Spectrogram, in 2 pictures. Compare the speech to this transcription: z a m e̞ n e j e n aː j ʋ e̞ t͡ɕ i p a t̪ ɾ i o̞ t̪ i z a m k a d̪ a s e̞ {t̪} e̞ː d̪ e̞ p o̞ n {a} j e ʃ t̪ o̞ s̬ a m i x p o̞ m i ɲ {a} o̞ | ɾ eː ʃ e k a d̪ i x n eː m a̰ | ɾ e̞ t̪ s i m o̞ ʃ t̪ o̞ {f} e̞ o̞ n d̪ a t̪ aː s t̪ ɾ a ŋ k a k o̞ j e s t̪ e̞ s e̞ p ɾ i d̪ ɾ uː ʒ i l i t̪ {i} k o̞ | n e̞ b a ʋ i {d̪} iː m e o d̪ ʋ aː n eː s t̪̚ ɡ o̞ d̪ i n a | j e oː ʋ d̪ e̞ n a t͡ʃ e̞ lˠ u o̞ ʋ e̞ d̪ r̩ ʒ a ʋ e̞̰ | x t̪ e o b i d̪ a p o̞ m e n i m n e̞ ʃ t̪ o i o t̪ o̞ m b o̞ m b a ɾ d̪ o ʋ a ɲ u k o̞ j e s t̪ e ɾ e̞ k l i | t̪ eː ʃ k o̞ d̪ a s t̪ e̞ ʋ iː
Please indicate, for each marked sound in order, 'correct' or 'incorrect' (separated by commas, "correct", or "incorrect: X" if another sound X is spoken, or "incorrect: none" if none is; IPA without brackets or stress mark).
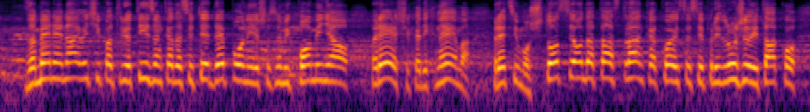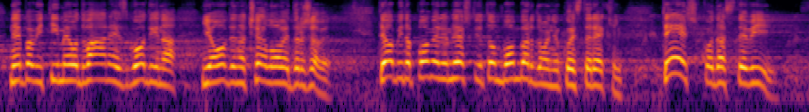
correct, incorrect: i, correct, incorrect: s, incorrect: a, incorrect: t̪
